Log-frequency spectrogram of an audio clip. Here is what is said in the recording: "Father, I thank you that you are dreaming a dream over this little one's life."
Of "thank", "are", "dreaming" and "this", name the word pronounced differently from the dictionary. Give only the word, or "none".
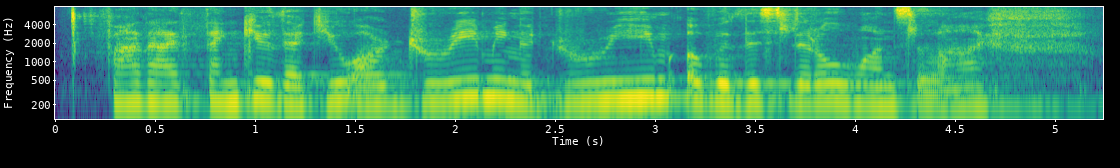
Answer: none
